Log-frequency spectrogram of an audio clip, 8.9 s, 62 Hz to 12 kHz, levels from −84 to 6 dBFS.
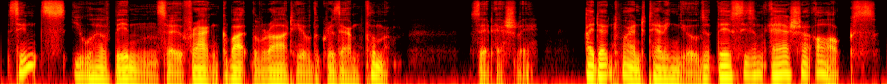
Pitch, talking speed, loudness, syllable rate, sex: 90 Hz, 170 wpm, -23 LUFS, 5.0 syllables/s, male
